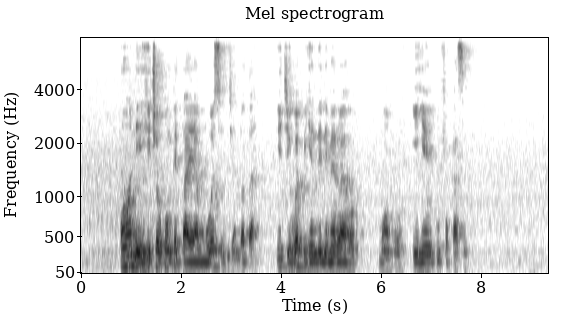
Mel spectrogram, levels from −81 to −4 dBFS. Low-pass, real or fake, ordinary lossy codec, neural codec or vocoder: 7.2 kHz; real; none; none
